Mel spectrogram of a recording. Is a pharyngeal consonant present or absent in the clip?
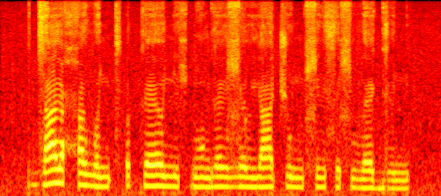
present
